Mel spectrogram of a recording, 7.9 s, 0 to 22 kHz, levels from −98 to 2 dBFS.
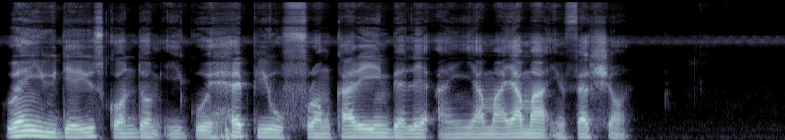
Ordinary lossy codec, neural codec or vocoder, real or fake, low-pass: none; none; real; none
